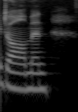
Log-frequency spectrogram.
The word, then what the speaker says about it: Dahlman: Dahlman.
